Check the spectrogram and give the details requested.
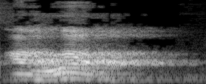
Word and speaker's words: Allah: That's pronounced Allah.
